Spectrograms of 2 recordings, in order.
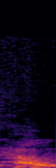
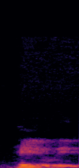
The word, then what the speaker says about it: Halley: that spelled this way 89% pronounce it Holly which is the way to we believe he did there were few pronounce that Haley like seconds only one that they've got we pronounce it Haley and some of the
